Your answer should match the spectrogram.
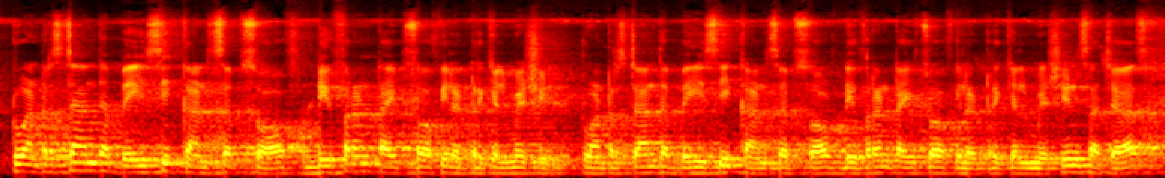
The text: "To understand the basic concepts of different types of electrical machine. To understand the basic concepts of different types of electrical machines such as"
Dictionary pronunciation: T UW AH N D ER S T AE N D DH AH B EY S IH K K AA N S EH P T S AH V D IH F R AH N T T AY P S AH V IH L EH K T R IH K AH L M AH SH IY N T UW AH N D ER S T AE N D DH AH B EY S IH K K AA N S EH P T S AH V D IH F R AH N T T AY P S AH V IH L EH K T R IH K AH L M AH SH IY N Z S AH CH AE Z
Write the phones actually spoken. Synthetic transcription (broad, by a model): T UW AH N D ER S T AE N D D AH B EY S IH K K AA N S EH P T S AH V D IH F R AH N T T AY P S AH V IH L EH K T R IH K AH L M AH SH IY N T UW AH N D ER S T AE N D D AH B EY S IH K K AA N S EH P T S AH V D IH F R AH N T T AY P S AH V IH L EH K T R IH K AH L M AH SH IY N S AH CH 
